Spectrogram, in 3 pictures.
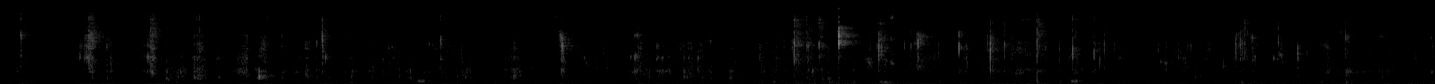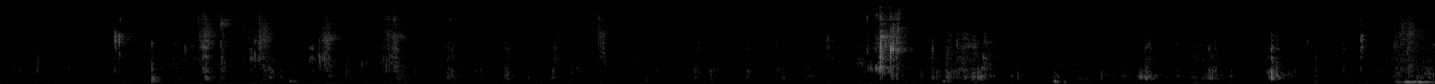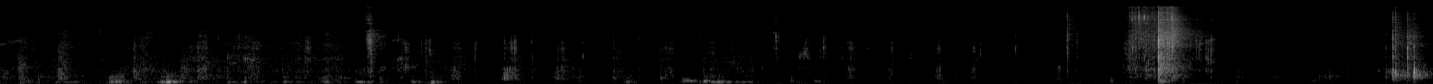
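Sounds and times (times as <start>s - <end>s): quiet chewing: 0.1s - 39.7s
crisp crunching of vegetables: 39.9s - 41.0s.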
